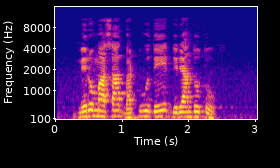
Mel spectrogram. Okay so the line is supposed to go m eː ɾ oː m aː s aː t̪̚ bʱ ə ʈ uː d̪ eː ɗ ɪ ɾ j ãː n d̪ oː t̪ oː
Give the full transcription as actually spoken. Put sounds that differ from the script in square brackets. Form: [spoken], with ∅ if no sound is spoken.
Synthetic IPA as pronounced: m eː ɾ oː m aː s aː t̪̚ bʱ ə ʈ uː d̪ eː ɗ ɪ ɾ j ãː n d̪ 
